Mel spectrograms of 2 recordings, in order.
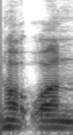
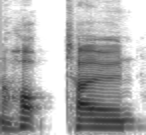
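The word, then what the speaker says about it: Hotone: it it's great Atlantean on the website of ho tone hot one hot tone it says pronounced hot one they make a big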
